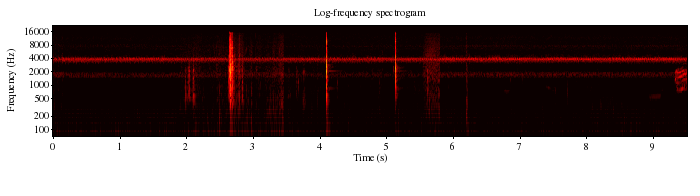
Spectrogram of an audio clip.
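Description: Crickets chirring steadily at night while a bolt-action rifle is handled and its bolt worked: three sharp metallic clicks, the loudest about two and a half seconds in and the others about four and five seconds in.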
